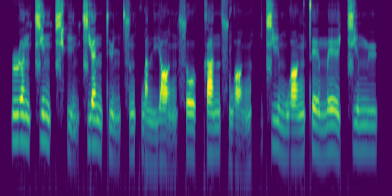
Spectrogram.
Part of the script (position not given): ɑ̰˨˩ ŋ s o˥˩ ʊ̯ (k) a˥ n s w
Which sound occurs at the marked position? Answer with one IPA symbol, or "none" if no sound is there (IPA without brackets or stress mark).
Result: k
